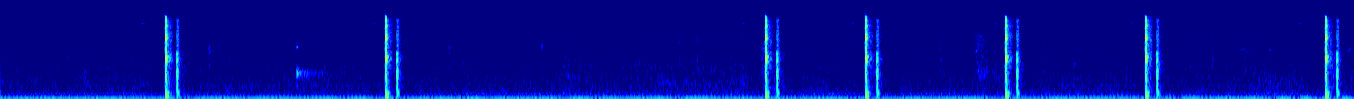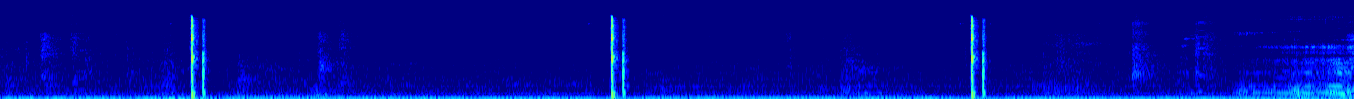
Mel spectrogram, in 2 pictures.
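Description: Computer mouse button clicking, about ten single sharp clicks at uneven intervals, some in quick pairs.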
